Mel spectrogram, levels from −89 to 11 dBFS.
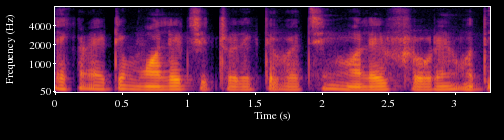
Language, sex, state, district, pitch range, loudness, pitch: Bengali, male, Odisha, Malkangiri, 100-120 Hz, -21 LUFS, 105 Hz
